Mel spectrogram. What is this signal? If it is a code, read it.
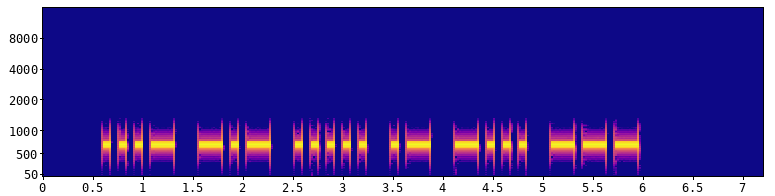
Morse code, heard as a keyed tone, about 15 wpm, 700 Hz. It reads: VK5ABO
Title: DXCC-100 Call Signs - 6 Characters - 15wpm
